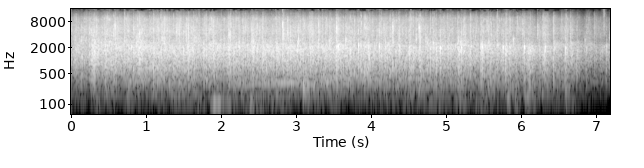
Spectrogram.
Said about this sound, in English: Thank you, boys. I think we should give our three prayers and our two Bible readers a big round of applause this morning.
